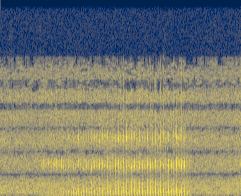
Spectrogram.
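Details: Single long, rough, fluttering rattling snore lasting over a second from a sleeping dog; snoring.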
